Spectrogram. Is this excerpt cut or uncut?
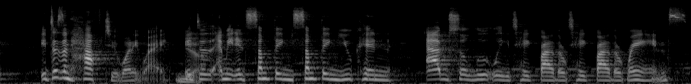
cut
